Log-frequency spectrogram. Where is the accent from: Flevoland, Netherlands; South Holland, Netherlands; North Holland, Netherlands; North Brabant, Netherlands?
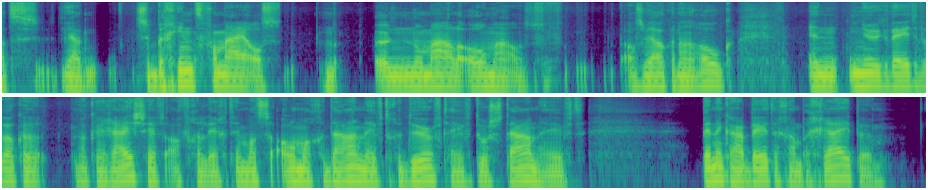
North Holland, Netherlands; Amsterdam; moved away as an adult; Ik ben van Amsterdam vertrokken naar Maastricht, naar de toneelacademie.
